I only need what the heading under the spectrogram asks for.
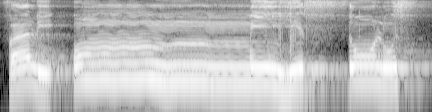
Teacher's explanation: mim yang bertasdid ghunah musadadah kita dengungkan selama tiga harakat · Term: gunnah musaddadah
